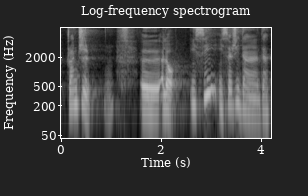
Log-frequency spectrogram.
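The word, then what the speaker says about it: 专制: cette traduction par sensei, en prononciation chinoise, Zhuanzhi.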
